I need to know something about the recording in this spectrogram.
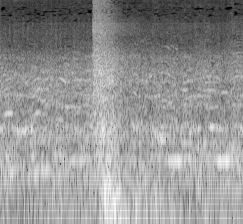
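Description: A single loud bang about a second in, with a short ringing tail, over the din of a street crowd.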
